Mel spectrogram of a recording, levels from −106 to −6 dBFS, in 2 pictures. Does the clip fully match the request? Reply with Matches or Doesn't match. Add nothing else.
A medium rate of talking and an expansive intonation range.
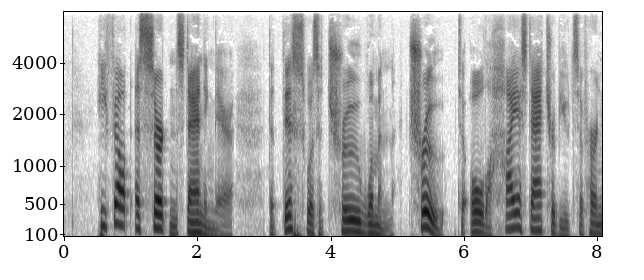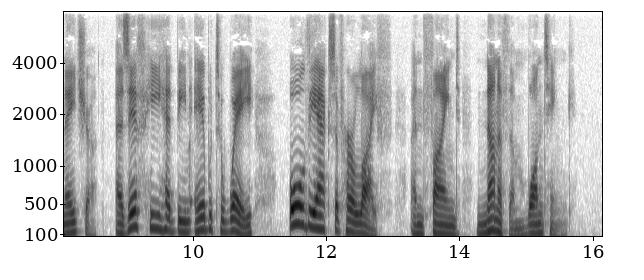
Matches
